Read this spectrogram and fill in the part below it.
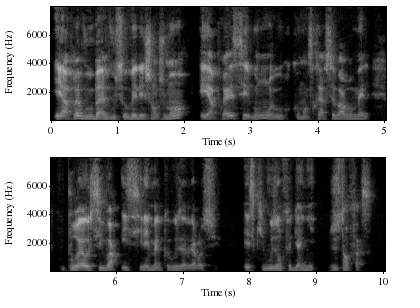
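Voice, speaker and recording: A man's voice: mid-range voice, fairly even intonation, brisk, a bit bright. A man hosting an online tutorial channel, speaking casually and directly to the viewer, with frequent hesitations and restarts as he walks through a website. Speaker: channel host. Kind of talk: casual screen-recorded tutorial.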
